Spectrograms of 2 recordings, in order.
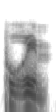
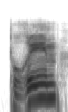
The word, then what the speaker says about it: Purim: want to say it, as we've talked about where syllables are in modern Hebrew, it's on the last syllable by default.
